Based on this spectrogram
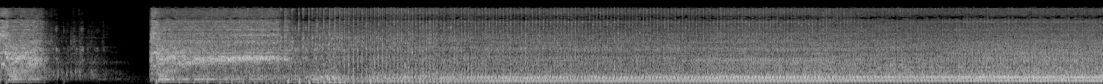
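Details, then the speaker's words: Craftsman 524 track-drive snowblower that only ran on 75% to full choke, after quick float-bowl and jet-nut carb clean, electric start test: starter catches, engine settles straight into smooth, even idle with no hunting. "well it even runs well and idle no that's very good so we know that the starter works runs well at idle and it will grow warm up you know"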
